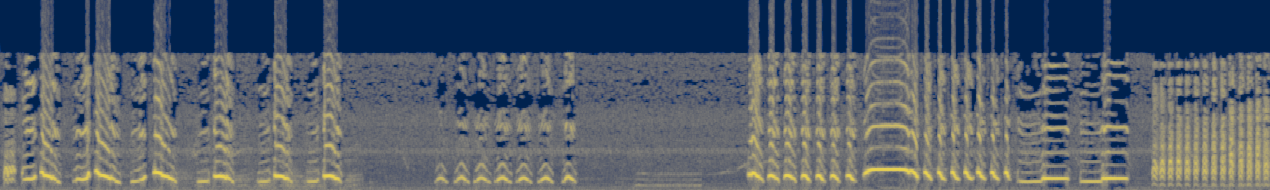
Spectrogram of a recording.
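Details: , Masked laughingthrush song used as a lure and tutor recording for training kept birds: loud, harmonic, downslurred notes in rapid repeated series, switching abruptly between phrase types, including rising-falling trills, a sustained whistled note and a final buzzy, rattling burst.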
